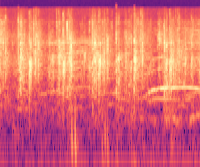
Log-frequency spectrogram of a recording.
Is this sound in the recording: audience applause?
yes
